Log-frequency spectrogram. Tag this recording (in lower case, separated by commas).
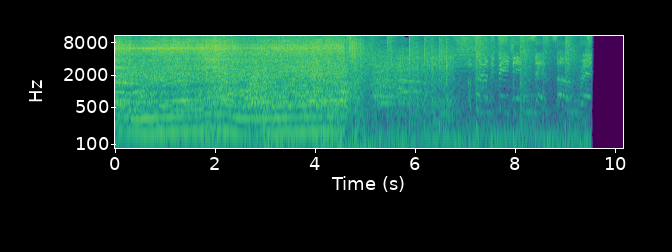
vehicle, music, motor vehicle (road), car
